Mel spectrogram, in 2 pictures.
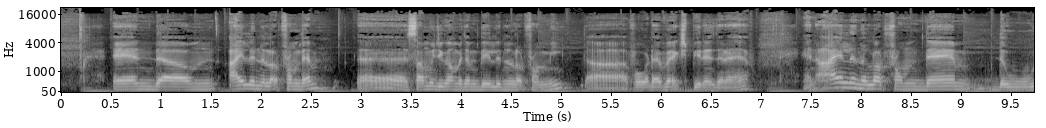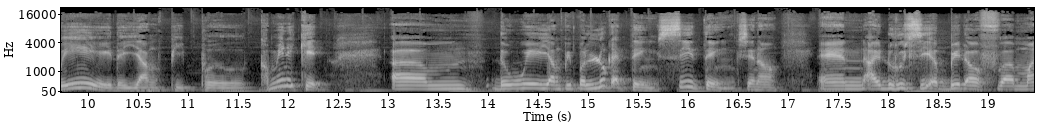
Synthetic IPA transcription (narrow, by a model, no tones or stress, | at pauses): ʔɛ̃nʌmʔajlə̃nəlɔtfɹɔ̃md̪ɛ̃mʌ̰sãmwĩjuɡɔt̚mad͡ʒãmd̪elə̃nəlɔ̰tfɹɔ̃mːiʌ̰fɔwɔtɛvəɛkspiɹiə̃nsdɛɾajhɛv | ɛ̰̃na̰jlənəlɔtfɹɔ̃md̪ɛ̃md̪əwed̪əjãŋpʰipʰəlkʰɔmjunikʰet̚ | ʌmd̪əwejãŋpipəllukɛt̚t̪ɪ̃ŋsːit̪ɪ̃ŋsjuno | ʔɛ̃na̰jdusiəbɪtɔvma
